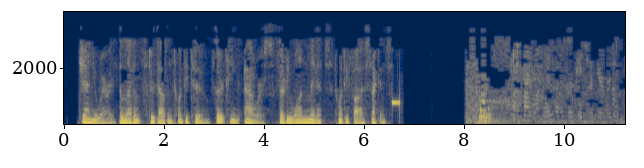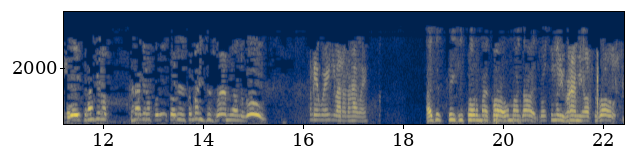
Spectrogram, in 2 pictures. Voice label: 911 call; RALEIGH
